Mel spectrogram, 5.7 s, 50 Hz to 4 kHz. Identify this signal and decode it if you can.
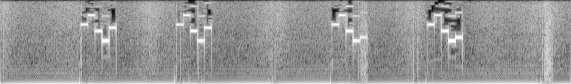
Five-tone selective call (ZVEI), heard as quick runs of five tones, tones of about 70 ms. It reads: 88637 88637 88634 88634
